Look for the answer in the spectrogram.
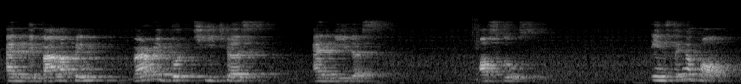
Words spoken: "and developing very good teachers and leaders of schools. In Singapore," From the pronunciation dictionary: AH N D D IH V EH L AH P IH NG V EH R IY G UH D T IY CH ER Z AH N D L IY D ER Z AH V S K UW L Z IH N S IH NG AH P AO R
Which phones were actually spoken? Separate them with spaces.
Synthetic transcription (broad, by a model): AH N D D IH V EH L AH P IH NG V EH R IY G UH D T IY CH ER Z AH N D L IY D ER S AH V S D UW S IH N S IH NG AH P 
